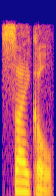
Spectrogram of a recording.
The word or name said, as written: cycle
